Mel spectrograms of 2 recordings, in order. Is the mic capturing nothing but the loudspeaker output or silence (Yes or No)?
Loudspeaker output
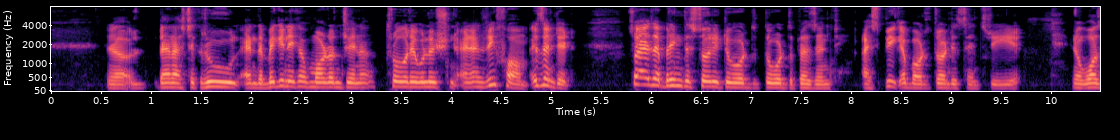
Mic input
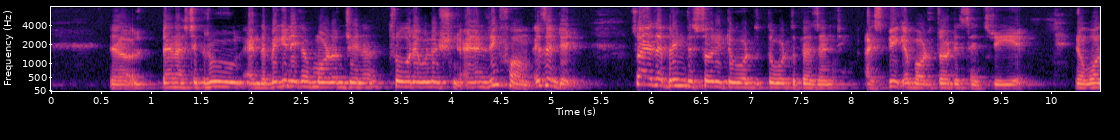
Yes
